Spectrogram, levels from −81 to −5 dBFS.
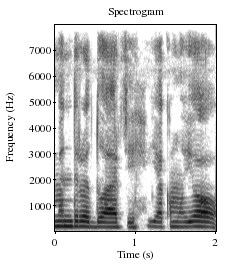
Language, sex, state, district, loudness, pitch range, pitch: Garhwali, male, Uttarakhand, Tehri Garhwal, -16 LUFS, 175-195 Hz, 185 Hz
